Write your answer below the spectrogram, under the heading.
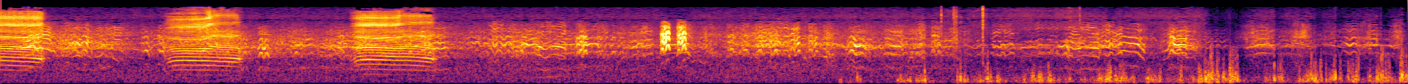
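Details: Australian wood duck in Perth, Australia, feeding, gives three drawn-out, nasal, rising mews in the first few seconds, then rustling and handling noise with faint chirps.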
